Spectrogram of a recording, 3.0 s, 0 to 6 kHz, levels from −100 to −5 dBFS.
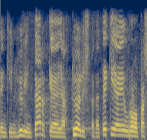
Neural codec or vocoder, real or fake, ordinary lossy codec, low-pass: vocoder, 44.1 kHz, 128 mel bands, Pupu-Vocoder; fake; AAC, 48 kbps; 5.4 kHz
